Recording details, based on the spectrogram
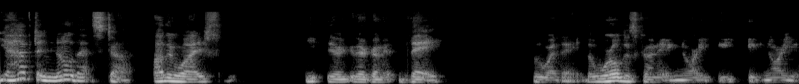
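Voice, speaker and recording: Somewhat breathy, a man talks at medium pitch and a moderate pace with lively intonation. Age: 60s. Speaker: nurse leader giving a keynote. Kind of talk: keynote talk. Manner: animated.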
